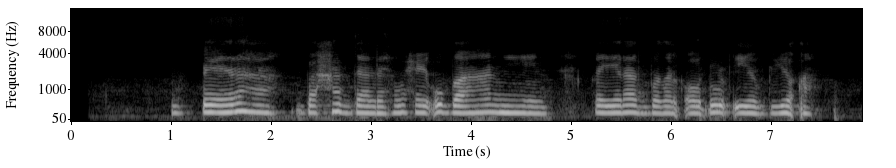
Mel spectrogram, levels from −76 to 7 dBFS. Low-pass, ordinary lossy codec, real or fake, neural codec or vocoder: 14.4 kHz; none; fake; codec, 44.1 kHz, 2.6 kbps, SNAC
